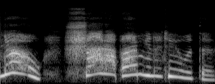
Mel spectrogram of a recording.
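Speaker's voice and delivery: very high, raging angry yell. Retelling a friend snapping at her mother: imitating someone yelling angrily. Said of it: "my friend just looks at her mom and goes".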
